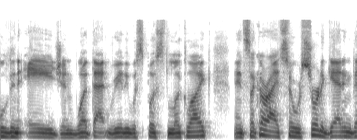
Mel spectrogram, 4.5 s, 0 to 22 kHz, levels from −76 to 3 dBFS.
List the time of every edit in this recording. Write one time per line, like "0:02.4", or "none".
0:02.7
